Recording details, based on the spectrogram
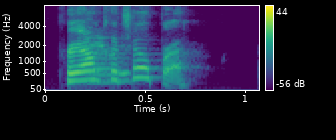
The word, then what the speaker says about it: Priyanka Chopra: Priyanka Chopra.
